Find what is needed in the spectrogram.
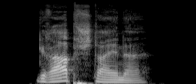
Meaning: nominative/accusative/genitive plural of Grabstein
- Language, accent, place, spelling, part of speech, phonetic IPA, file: German, Germany, Berlin, Grabsteine, noun, [ˈɡʁaːpʃtaɪ̯nə], De-Grabsteine.ogg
